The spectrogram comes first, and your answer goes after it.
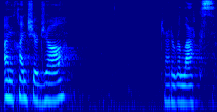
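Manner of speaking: calm, unhurried guiding of the breath; guided meditation. Acted. Leads a silent meditation.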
